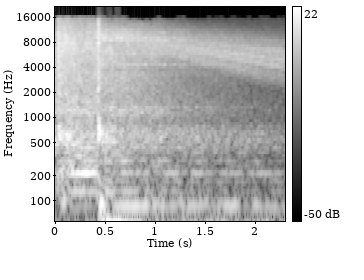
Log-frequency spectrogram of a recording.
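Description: Hardstyle electronic dance music: one last heavy kick about half a second in, then a held deep bass note under a high sweep falling in pitch, as the track fades down.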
